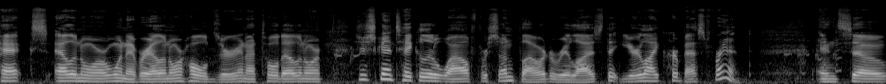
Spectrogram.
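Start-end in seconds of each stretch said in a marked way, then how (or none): none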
